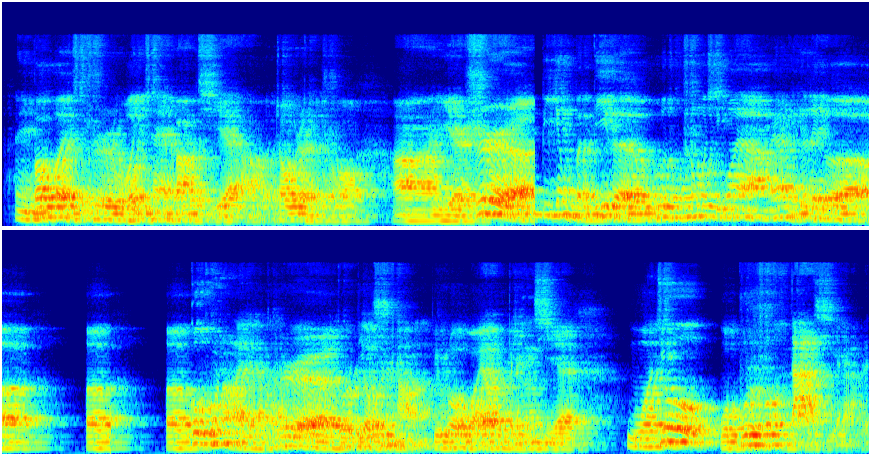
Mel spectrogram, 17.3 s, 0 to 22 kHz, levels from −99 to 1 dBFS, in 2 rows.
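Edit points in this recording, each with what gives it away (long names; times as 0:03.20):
0:05.32: cut off before it has died away
0:09.75: the same again, the last 0.8 s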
